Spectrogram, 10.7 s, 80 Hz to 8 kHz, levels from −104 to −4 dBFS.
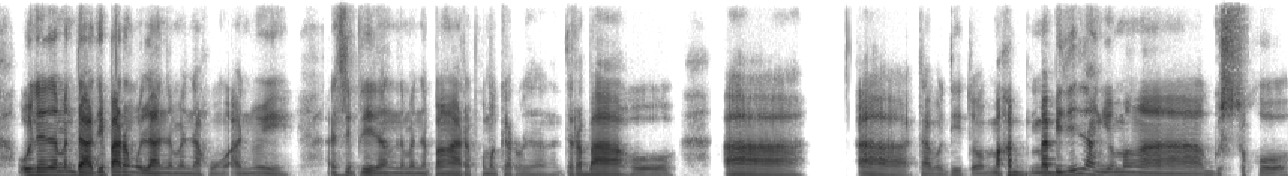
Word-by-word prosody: Una 150 +1 +4
naman 155 -1 +3
dati 135 +2 +8
parang 145 -2 +7
wala 120 -3 +4
naman 110 -1 -8
akong 100 0 -7
ano, 105 +2 -7
eh, 110 -2 -5 0.2
ang - - -7
simple 130 -1 -2
lang 115 -1 -4
naman 110 -1 -9
ng 105 - -9
pangarap 95 -3 0
ko 105 - -13
magkaroon 95 -3 -10
lang 80 0 -17
ng 80 - -27
trabaho, 90 0 0 0.5
ah, 85 -2 0 0.5
ah, - - -1
tawag 95 -1 -8
dito, 95 +4 -11
maka 130 +2 -1
mabili 135 - 0
lang 180 -6 -1
yung 140 0 -5
mga 130 -2 0 0.5
gusto 110 +2 -3
ko, 120 -2 -8
110 Hz, 175 wpm, -26 LUFS, 95-130 Hz, 0.5 s, dati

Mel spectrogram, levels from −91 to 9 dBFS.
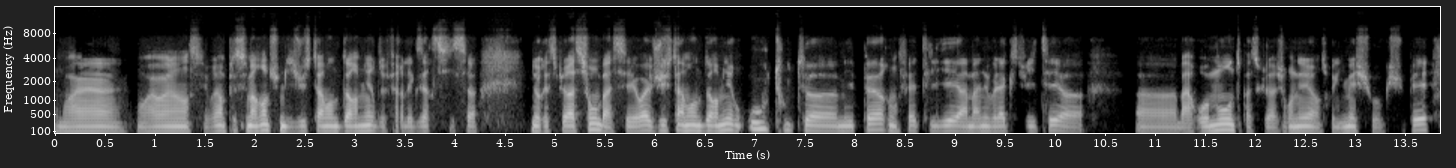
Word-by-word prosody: Ouais. 95 0 +2 0.2
Ouais 90 - -6
ouais. 100 0 +3
Non, 100 -1 +2
c'est 90 - -6
vrai, 105 +4 -2
en 110 - +3
plus, 110 - -6
c'est - - +3
marrant, 105 +4 +6
tu 115 - -2
me - - +3
dis, 95 - -5
juste 100 +1 -3
avant 100 0 +4
de 100 - -2
dormir, 105 +1 +3
de 95 -1 -8
faire 100 - -6
l'exercice, 100 0 -1
heu, - - 0 0.6
de 105 - +4
respiration. 105 +5 +3
Bah, 105 - +3
c'est 100 - -1
ouais 110 +1 +4
juste 110 +3 +1
avant 115 -1 +4
de 105 - -1
dormir 115 +3 +3
où 145 0 +1
toutes, 120 -1 -2
heu, 105 -2 +1
mes 105 0 -2
peurs 130 -2 0
en 100 - -2
fait 110 +2 -7
liées 105 +1 -2
à 100 - +1
ma 95 0 -1
nouvelle 100 0 -1
activité, 100 +3 -4
heu, 95 -3 -3 0.6
heu, 95 -1 -5
bah, 90 0 +2
remontent 115 +5 +2
parce - - -4
que - - -11
la 90 - -3
journée, 95 +2 0
heu, - - +1
entre 90 - -10
guillemets 95 +2 -1
«je - - 0
suis - - -6
occupé» 120 +7 -3
100 Hz, 240 wpm, -23 LUFS, 100-110 Hz, 0.6 s, marrant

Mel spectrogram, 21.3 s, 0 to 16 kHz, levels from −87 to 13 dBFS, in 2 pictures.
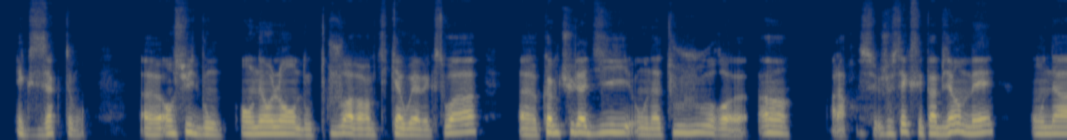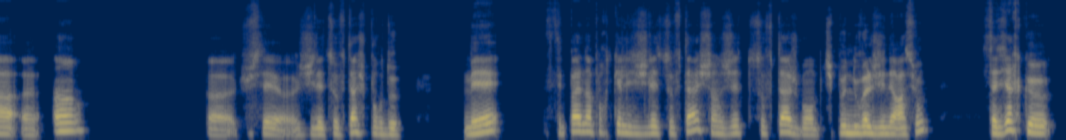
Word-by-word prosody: Exactement! 115 -1 -5 0.6
Heu 115 0 +3
ensuite, 140 0 0
bon, 115 -3 -3 0.2
on 125 -1 +2
est - - +5
en 130 - +5
Lande, 130 -3 +3
donc 105 -1 -8
toujours 135 +1 -1
avoir 115 0 +5
un - - -2
petit 105 - -20
K-Way 115 -1 +3
avec 100 -2 -2
soi. 155 +4 +1 0.4
Heu, 110 -1 0
comme 145 +7 +4
tu 160 +3 -5
l'as 155 -1 +7
dit, 150 +2 -3
on 120 -1 -4
a 115 0 +1
toujours, 145 -2 -2
heu, - - -2
1 140 -2 +1 0.4
alors - - -5
ce - - -9
je 130 +1 -7
sais 165 +6 0
que - - -10
c'est 140 - -5
pas 135 0 +4
bien, 155 +7 +3
mais 145 +3 +1 0.3
on 130 0 -4
a, 130 -1 +3
heu, 110 -1 -5
1 180 +2 +4 1.2
heu, 480 -3 -3
tu - - -16
sais, 125 - -4
heu, 105 - -5
gilet 115 +2 -4
de 115 - -17
sauvetage 145 +5 0
pour 125 -3 -6
2. 115 -1 -3 0.6
Mais, 145 +8 +5 0.4
c'est - - -15
pas 170 - +7
n'importe 160 -4 -2
quel 145 -3 -1
gilet 130 +2 -2
de 125 - -10
sauvetage, 180 - 0
c'est 145 - -3
un 135 - -3
gilet 135 +4 -4
de 140 - -20
sauvetage, 135 +1 +1
bon, 115 -1 -1
un - - -9
petit - - -8
peu 145 - -1
nouvelle 135 0 +4
génération. 125 - +1 0.5
C'est-à-dire 185 +8 +3
que, 145 -4 +3
130 Hz, 195 wpm, -23 LUFS, 120-150 Hz, 1.2 s, l'as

